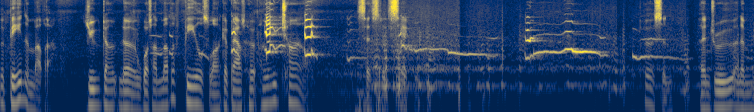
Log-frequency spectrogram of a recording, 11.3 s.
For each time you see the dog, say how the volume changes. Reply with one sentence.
You can hear the dog from 2.2 to 10.2 s, getting quieter then louder.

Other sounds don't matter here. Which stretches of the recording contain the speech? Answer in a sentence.
You can hear the speech from 0.0 to 4.7 s, from 5.3 to 6.3 s and from 9.6 to 11.2 s.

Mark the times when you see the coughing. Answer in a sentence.
The coughing can't be heard in this clip.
